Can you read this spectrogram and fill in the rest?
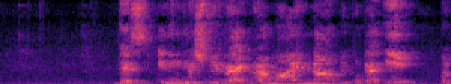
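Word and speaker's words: राम: because it is a holy book it is ramay but when we write we write like this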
